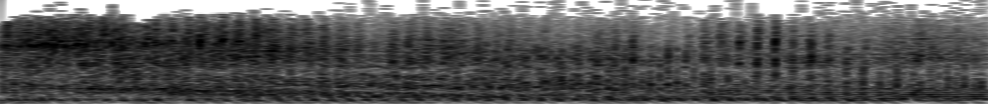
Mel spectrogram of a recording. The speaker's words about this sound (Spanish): El mayor está a punto de responder, pero la conversación se ve interrumpida por un helicóptero que se acerca a la colina.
